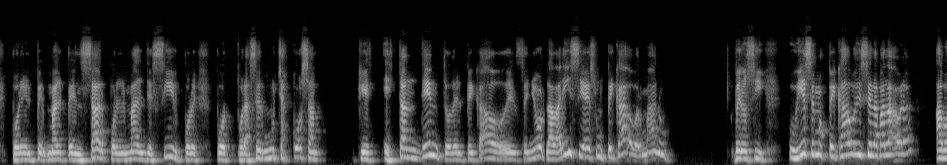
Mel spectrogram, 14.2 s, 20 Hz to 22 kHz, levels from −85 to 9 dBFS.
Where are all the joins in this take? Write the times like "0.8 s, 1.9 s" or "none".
8.2 s, 10.9 s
